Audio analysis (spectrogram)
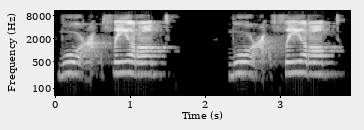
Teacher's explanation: kita menekan ain sukun dengan menyempitkan suaranya sehingga suara terdengar lebih berat.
